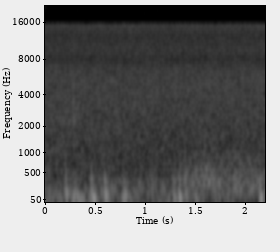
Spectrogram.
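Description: Soft, low, irregular thumps, about half a dozen across two seconds, with a faint low hum near the end.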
